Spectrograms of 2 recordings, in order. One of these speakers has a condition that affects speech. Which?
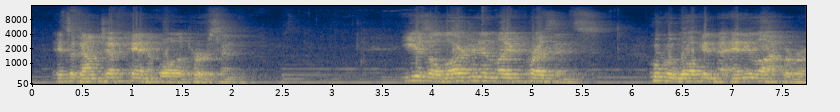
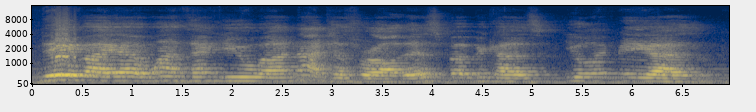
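The second: ALS; voice sounds impaired.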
